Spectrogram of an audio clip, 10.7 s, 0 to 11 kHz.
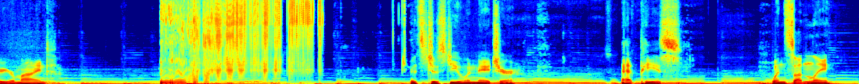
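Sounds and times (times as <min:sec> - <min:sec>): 
speech: 0:00.0 - 0:00.8, 0:05.2 - 0:06.7, 0:07.8 - 0:08.6, 0:09.6 - 0:10.5
long slow loud fart: 0:02.0 - 0:04.1.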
